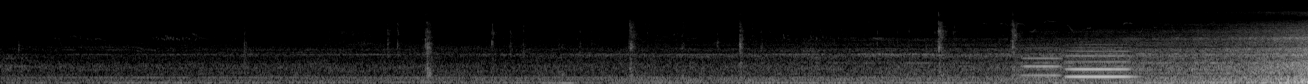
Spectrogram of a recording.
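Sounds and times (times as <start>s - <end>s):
distant train rumble: 0.0s - 13.0s
sharp clicks: 3.8s - 10.3s.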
